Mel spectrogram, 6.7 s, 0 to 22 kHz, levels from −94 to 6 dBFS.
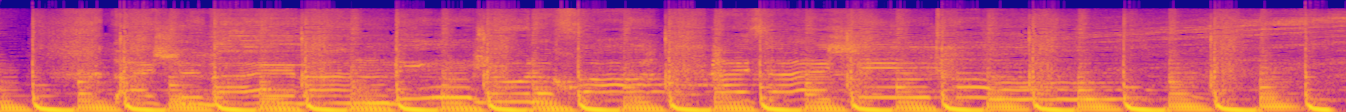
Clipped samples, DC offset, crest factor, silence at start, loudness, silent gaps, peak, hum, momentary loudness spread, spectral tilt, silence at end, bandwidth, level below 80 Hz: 0.5%; under 0.1%; 8 dB; 0 s; -9 LUFS; none; 0 dBFS; none; 2 LU; -4.5 dB/octave; 0 s; 17 kHz; -10 dBFS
